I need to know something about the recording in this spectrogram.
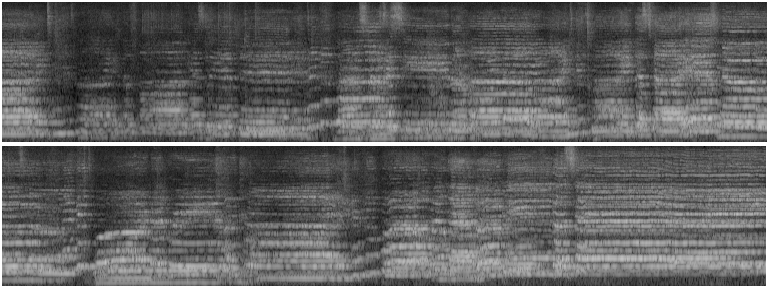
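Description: Women's a cappella barbershop-style quartet singing in four-part close harmony, holding sustained chords that shift every second or two, growing louder and fuller toward the end.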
